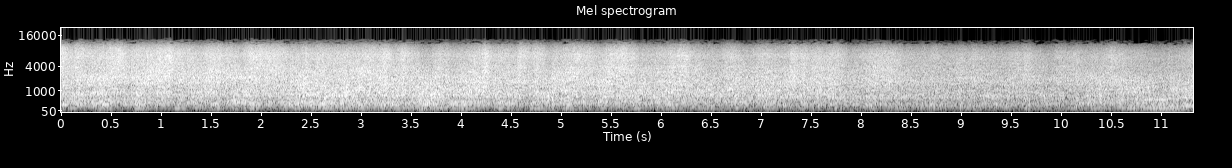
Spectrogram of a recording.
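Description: A steam locomotive hisses steam as it pulls away.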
